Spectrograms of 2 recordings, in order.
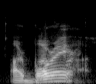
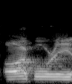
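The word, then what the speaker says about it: Arbore: Our Bori, yes. They're known as Arbori or Erbori.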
